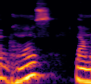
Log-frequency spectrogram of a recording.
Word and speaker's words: घोंसला: और ये देखें, घा व घो नून जो है वो साइलेंट हो जाएगा और सीन जो है उसके साथ मिल जाएगा घोंस लाम अलिफ ला, घोंसला।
